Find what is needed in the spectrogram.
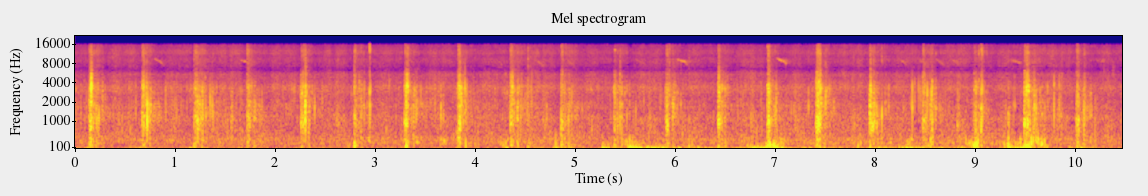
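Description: A hiker's footsteps crunching along a forest trail at a steady walking pace, about two steps a second.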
